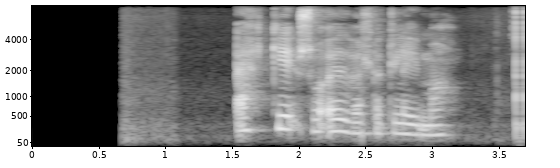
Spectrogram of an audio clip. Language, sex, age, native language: Icelandic, female, 10, Icelandic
